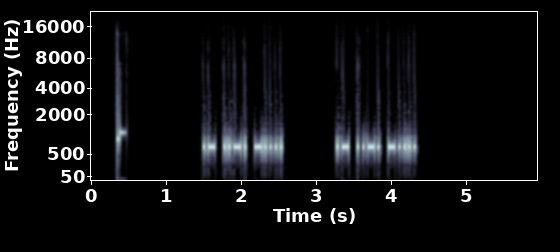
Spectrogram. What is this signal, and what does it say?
Morse code, heard as a keyed tone, about 34 wpm, 700 Hz. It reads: AF6 AF6
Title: USA Call Sign Prefixes - Repeated 2x - 35wpm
